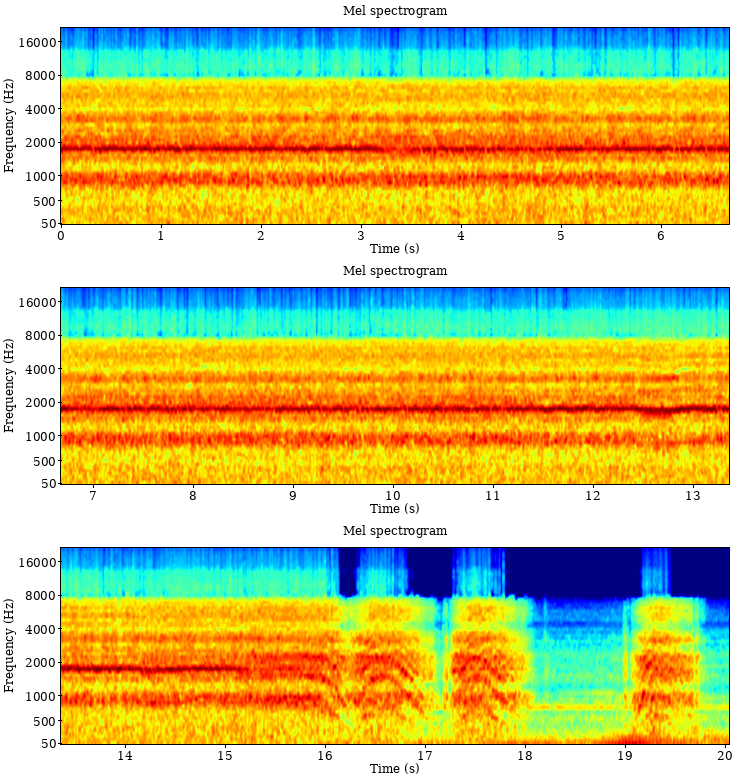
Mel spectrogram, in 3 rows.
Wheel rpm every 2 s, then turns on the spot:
230, 230, 230, 230, 230, 230, 230, 230, 110, 20.
none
